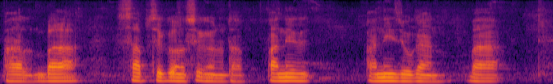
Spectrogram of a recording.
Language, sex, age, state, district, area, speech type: Assamese, male, 45-60, Assam, Goalpara, urban, spontaneous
